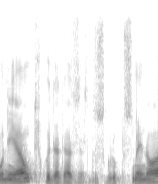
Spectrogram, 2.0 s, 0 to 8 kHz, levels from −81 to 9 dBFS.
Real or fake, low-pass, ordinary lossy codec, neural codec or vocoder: real; 7.2 kHz; none; none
